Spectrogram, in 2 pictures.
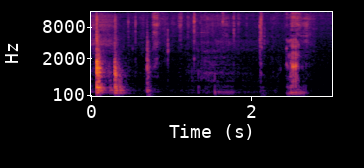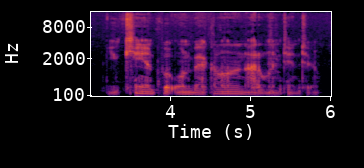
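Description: Plastic parts click and rattle as hands handle them.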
